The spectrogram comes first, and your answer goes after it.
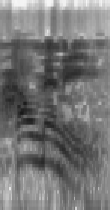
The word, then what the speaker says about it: many: How many. Tem que ter aquele I no final. Many. How many. How many. How many? Não rola. How many. Okay?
